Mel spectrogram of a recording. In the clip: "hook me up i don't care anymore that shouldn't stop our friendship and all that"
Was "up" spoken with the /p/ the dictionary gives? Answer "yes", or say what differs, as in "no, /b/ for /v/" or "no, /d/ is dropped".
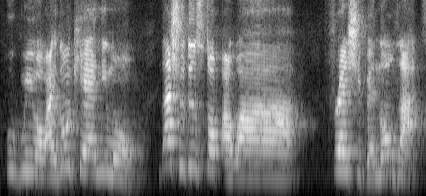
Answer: no, /f/ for /p/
